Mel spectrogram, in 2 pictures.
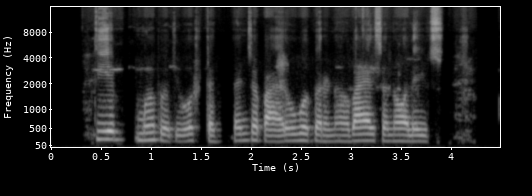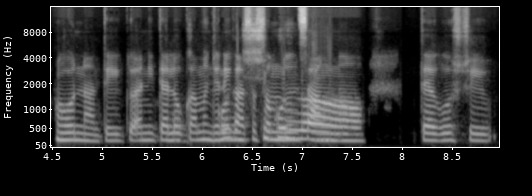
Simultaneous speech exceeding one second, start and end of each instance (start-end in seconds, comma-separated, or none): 5.6-7.1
